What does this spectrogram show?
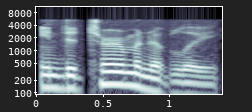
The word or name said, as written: indeterminably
